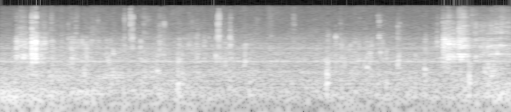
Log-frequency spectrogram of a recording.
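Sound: drinking water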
